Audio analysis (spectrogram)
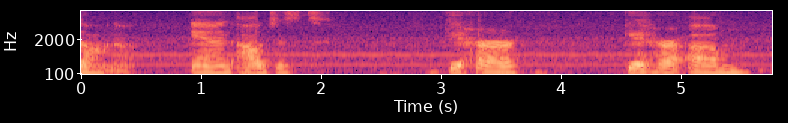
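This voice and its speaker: Over noticeable background noise, a woman speaks at a very slow pace in a fairly low pitch. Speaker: weight loss surgery vlogger. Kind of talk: casual vlog update. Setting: home bedroom.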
